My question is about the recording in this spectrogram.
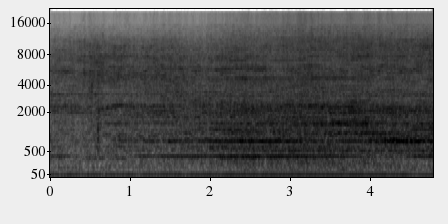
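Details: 2002 BMW E46 M3, after SMG-to-6-speed manual conversion: constant high-pitched whine over idle, not changing with engine speed, with burning electrical smell and smoke and the car won't shut off; starter stuck engaged and spinning.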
